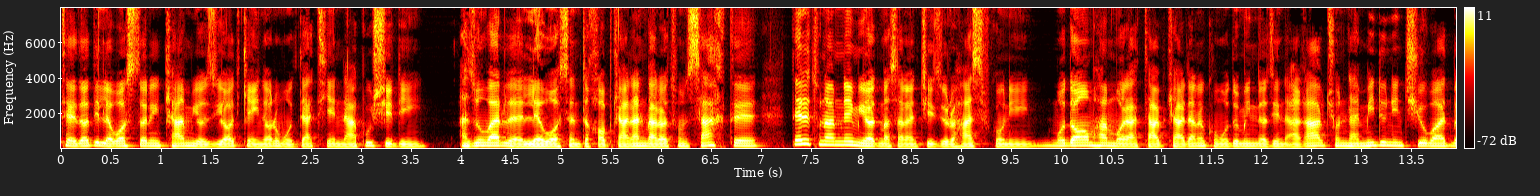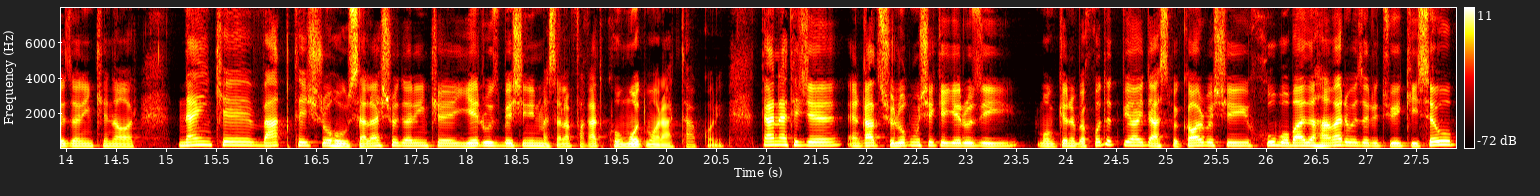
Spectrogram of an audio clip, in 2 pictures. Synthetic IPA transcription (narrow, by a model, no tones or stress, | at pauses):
t̪ʰe̞ːd̪ɒːd̪iːle̞bɒːsd̪ɒːɾiːncʰæmjɒːzijɒːd̪cʰe̞iːnɒːɾomod̪ːæt̪ʰienæpʰuʃiːd̪iːn | ʔæzunvæɾle̞bɒːse̞nt̪ʰe̞xɒːb̥cʰæɾd̪ænbæɾɒːt̪ʰunsæxt̪ʰe̞d̪̥e̞le̞t̪ʰunæmne̞mijɒːd̪̚mæsælænt͡ʃʰiːziːɾoɦæsfko̞niːnmod̪ɒːmɦæmːoɾæt̪ʰːæb̥̚cʰæɾd̪ænekʰomod̪omind̪ɒːziːnæ̰ɣæb̚t͡ʃʰo̞nːæmiːd̪uːniːnt͡ʃʰijobɒːjæd̪̚be̞zɒːɾiːncʰe̞nɒːɾ | næincʰe̞væɡt̪ʰe̞ʃɾoɦowselæʃɾod̪ɒːɾiːncʰe̞je̞ɾuːzbe̞ʃiːniːnmæsælænfæɣæt̪kʰomod̪moɾæ̰t̪ʰːæ̰b̥̚kʰo̰nʔḭːd̪̥d̪̥æɾnæt̪ʰiːd͡ʒe̞eŋɢæːd̪ɾʃoluːɣmiːʃe̞ce̞je̞ɾuːziː | momce̞ne̞be̞xo̞d̪e̞t̪̚bijɒːjd̪æst̪be̞kʰɒːɾbe̞ʃixuːbobæd̪oɦæmæɾobe̞zɒɾit̪ʰujecʰiːse̞vo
